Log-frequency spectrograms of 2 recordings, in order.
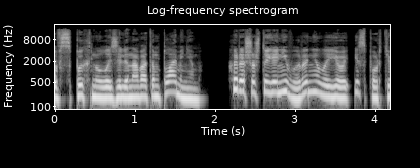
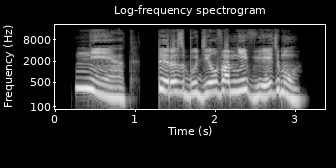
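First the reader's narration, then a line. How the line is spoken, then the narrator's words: Sepulchral howl. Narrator (Russian): Могильным голосом завыла я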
